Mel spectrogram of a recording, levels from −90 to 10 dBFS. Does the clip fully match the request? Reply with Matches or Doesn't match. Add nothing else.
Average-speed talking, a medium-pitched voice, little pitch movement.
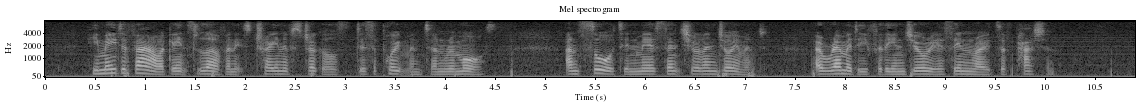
Matches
